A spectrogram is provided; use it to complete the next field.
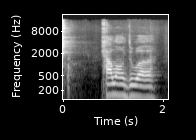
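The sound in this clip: A waffle maker being flipped over while a waffle cooks. A brief clatter comes first, then a sustained, tonal metallic scraping lasts about a second before it stops.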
